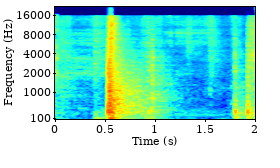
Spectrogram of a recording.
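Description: A single sharp knock of a steel part being set down on a plywood workbench, ringing briefly as it dies away, then a small click near the end.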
